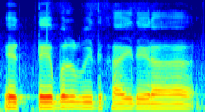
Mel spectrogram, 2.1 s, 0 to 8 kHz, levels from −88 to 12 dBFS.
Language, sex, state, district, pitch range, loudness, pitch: Hindi, male, Punjab, Fazilka, 120-140 Hz, -15 LUFS, 130 Hz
